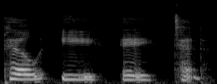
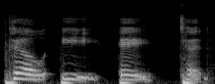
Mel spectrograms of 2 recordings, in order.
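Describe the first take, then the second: First: Counting each syllable evenly; counted syllables. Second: Each syllable pounded out; pounding syllables. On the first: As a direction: count the beats as you say it. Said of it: "We're gonna count it". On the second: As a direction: beat the syllables out. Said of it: "or you can pound it". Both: Shown as a demonstration.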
